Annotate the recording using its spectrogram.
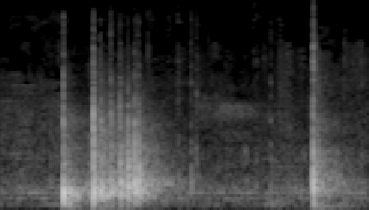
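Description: Groceries and their packaging being handled: a sudden burst of crackling and knocking about half a second in that dies away within about a second.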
